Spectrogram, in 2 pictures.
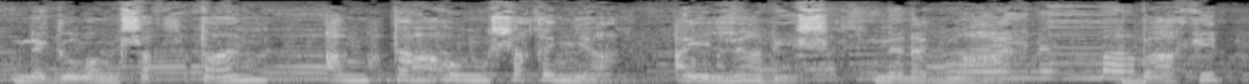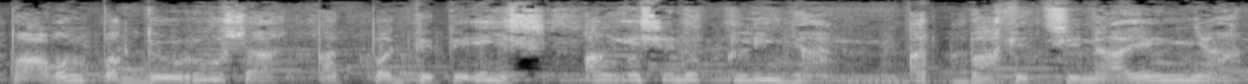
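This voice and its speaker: A man's voice: on the high side, lively intonation, takes it slowly. A man narrating a radio love drama as its solemn, sentimental host, in a scripted style. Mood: solemn, earnest. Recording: loud music under the voice.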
